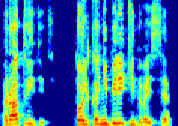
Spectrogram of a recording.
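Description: A woman voicing a laid-back male dark-elf officer with a dry, lazy way of talking in an audiobook. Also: on the high side, lively intonation, brisk, no room sound, natural voice. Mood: wry. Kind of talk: audiobook character voice.

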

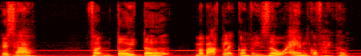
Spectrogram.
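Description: A man's voice: a little high, very animated, fast, a little hiss or hum. A man voicing a sly, scheming young male villager in an audio story, coaxing and wheedling. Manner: wheedling, coaxing, feigns alarm.

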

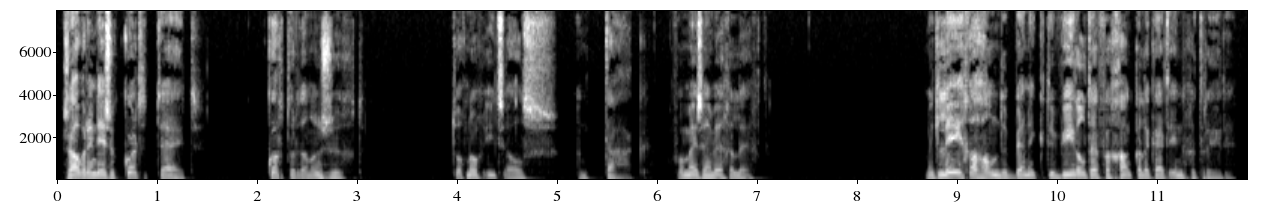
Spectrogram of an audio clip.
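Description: A man's voice: mid-range voice, a little mellow, no echo, clean studio sound, voice pushed up. A man reading aloud, voicing a bitter, impatient dying old man who questions his fate. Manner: anguished questioning, biting. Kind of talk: literary reading.

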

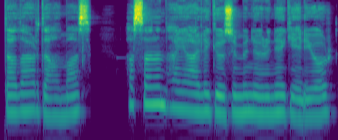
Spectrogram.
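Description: A woman reading a story aloud in a calm, measured way. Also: on the low side.

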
